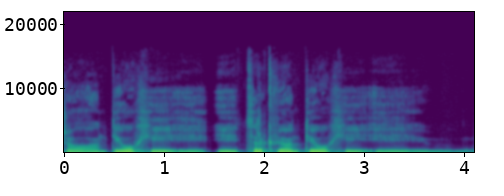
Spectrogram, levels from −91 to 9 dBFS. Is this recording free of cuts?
no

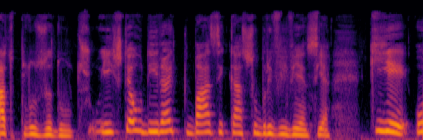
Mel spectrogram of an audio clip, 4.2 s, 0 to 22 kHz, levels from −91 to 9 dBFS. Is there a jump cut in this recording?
no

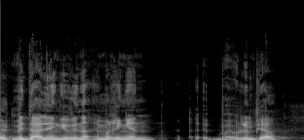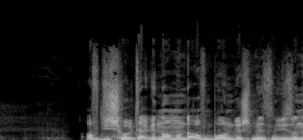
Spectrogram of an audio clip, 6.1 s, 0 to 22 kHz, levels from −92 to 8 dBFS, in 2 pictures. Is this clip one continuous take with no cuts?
yes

